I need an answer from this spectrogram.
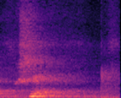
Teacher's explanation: तो श पूरा बोला जा रहा है और क का सिर्फ साउंड सुनाई दे रहा है। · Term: संयुक्त व्यंजन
